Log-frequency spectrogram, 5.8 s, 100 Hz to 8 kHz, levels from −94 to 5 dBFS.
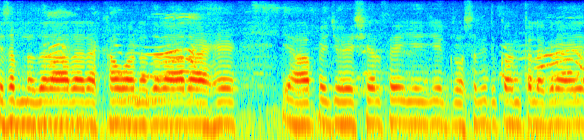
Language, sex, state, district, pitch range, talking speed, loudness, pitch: Hindi, male, Punjab, Fazilka, 165-170 Hz, 255 wpm, -16 LUFS, 165 Hz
